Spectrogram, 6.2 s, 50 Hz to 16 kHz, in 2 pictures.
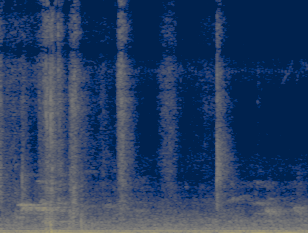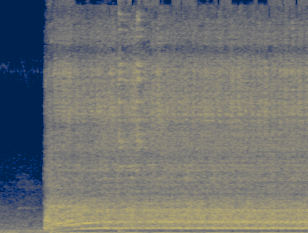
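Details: Freshly rebuilt Ford flathead V8, first start: quiet hiss, catches at about 3.5 seconds and settles into a steady even run until it runs itself dry. Normal running.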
